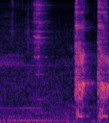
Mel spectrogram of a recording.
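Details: Person who choked while drinking: two sharp, harsh cough bursts after a quiet stretch; choking cough after drinking.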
